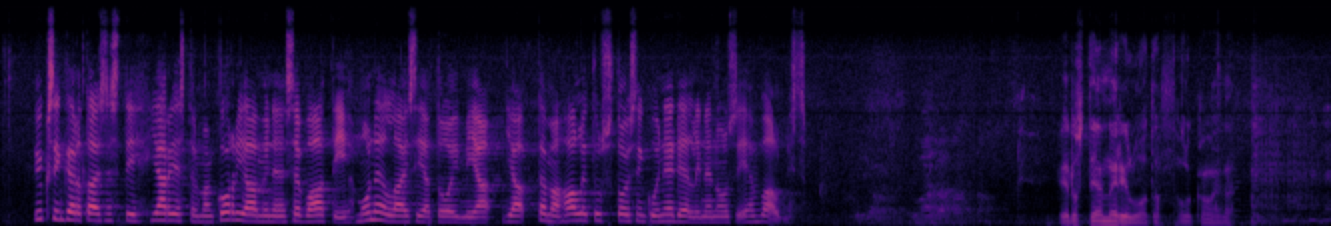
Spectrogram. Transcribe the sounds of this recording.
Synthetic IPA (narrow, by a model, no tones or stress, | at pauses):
yksiŋke̞rt̪ɑjse̞st̪ijærje̞st̪e̞lmæŋko̞rjɑːmine̞nse̞ʋɑːt̪iːmo̞ne̞lːɑjsiɑt̪o̞jmiɑjɑt̪æmæɦɑlːit̪ust̪o̞isiŋkuine̞de̞lːine̞no̞nsḭːheʋʋɑ̰lmis | edust̪ɑjɑmeɾiluot̪oolkɑːhyʋæ̰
